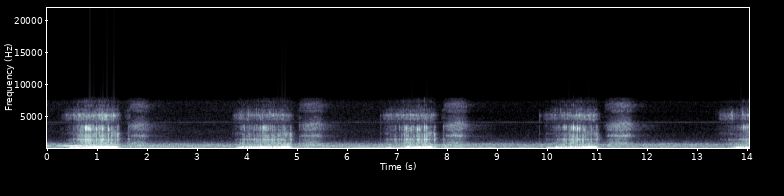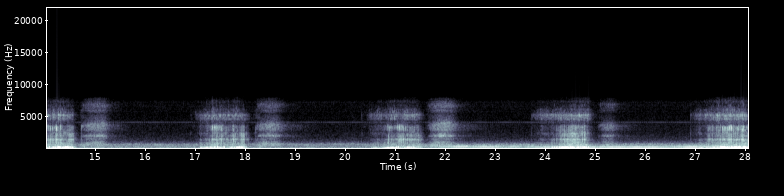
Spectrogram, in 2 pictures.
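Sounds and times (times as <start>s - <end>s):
woman snoring: 0.4s - 2.2s, 3.8s - 5.6s, 6.6s - 8.6s, 9.9s - 11.8s, 13.6s - 15.4s, 17.1s - 18.7s, 20.5s - 22.6s, 23.7s - 25.9s, 26.8s - 28.0s
breathy exhale: 1.4s - 2.4s, 5.0s - 5.9s, 7.8s - 8.8s, 11.2s - 12.2s, 14.7s - 15.6s, 18.2s - 19.2s, 20.4s - 28.0s.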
